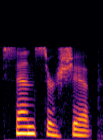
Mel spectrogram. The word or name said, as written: censorship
